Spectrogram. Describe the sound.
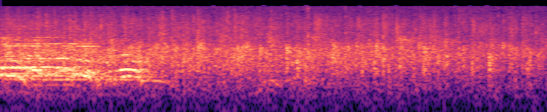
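An audience claps steadily for several seconds, a dense wash of many hands applauding together, fairly loud and close, with faint voices or cheers at the start before settling into even clapping.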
